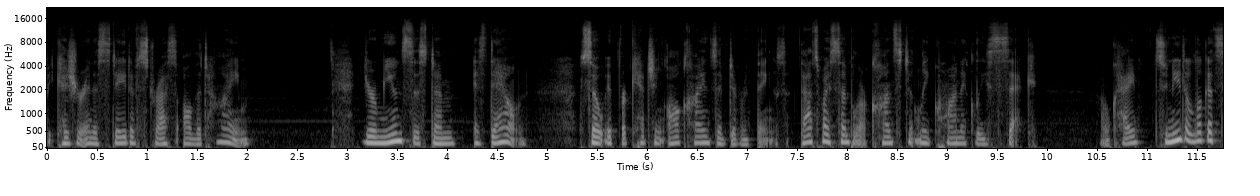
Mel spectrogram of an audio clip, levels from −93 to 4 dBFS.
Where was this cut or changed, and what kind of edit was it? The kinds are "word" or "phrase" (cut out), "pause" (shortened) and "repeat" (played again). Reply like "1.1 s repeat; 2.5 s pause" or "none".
4.2 s pause; 5.7 s phrase; 8.0 s word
